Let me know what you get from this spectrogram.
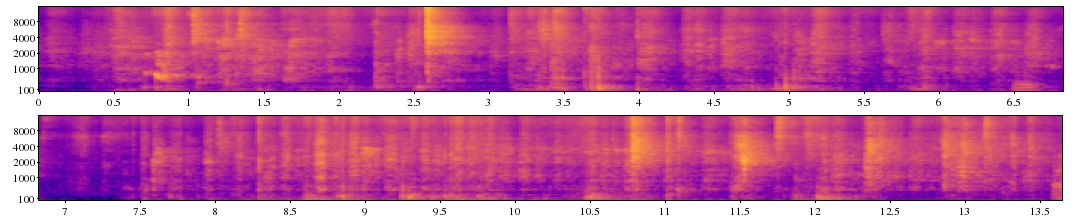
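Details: Pit bull breathing hard while chasing and playing with a Pilates ball indoors, irregular heavy panting with a short pause near the middle, scuffing and bumping noises throughout.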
